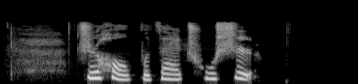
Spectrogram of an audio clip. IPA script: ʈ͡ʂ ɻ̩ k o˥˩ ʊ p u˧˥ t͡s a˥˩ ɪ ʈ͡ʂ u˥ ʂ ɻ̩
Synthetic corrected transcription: ʈ͡ʂ ɻ̩ x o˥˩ ʊ p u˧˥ t͡s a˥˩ ɪ ʈ͡ʂʰ u˥ ʂ ɻ̩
